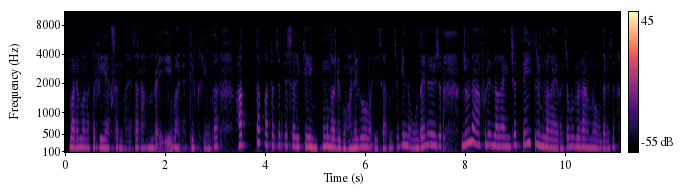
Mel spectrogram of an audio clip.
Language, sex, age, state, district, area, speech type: Nepali, female, 30-45, West Bengal, Darjeeling, rural, spontaneous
